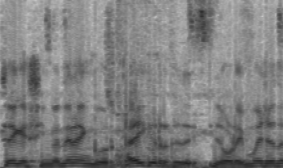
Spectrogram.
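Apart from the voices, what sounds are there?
None of the usual background noises is heard.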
